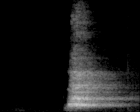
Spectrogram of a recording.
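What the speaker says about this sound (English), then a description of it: "Stop barking." A single sharp dog bark, close and loud, that rings out briefly before fading, with silence before it.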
